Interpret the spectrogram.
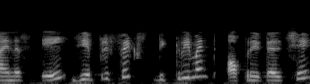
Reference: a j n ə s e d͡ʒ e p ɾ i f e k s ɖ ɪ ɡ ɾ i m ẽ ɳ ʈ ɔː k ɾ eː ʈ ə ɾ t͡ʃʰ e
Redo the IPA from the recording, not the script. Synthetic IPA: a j n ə s e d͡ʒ e p ɾ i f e k s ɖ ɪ k ɾ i m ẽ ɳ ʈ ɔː p ɾ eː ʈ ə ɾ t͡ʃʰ e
